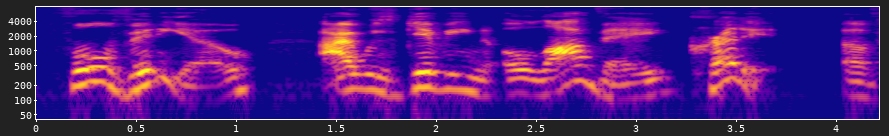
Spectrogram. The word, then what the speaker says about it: Olave: Yeah, so it's Olave, just so everybody knows, not Olave. Yeah, sorry. My bad. Olave, no disrespect. I was actually, if people watched the full video, I was giving Olave credit of how well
